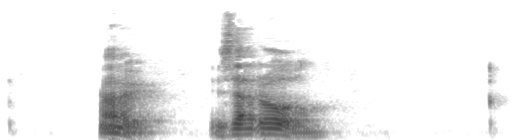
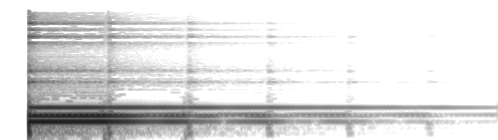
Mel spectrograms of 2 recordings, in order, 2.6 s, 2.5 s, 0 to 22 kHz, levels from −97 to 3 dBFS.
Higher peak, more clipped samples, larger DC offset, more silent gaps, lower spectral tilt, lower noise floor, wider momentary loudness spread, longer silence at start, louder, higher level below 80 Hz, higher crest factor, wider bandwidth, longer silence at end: second, -12 dBFS vs -2 dBFS; neither; neither; neither; about the same, -5 dB/octave vs -5.5 dB/octave; first, under -90 dBFS vs -60 dBFS; second, 16 LU vs 21 LU; first, 0.5 s vs 0.15 s; second, -31 LUFS vs -14 LUFS; second, -68 dBFS vs -62 dBFS; first, 22 dB vs 16 dB; about the same, 15.5 kHz vs 16 kHz; second, 0.95 s vs 1.4 s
